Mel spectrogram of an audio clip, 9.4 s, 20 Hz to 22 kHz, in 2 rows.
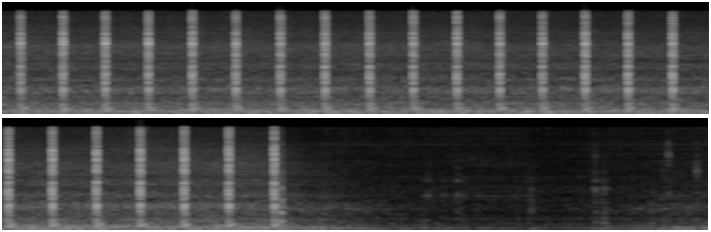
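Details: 2013 Chrysler 200, parked: loud, sharp, evenly spaced clicking about 3–4 per second from behind the glovebox near the cabin air filter, then quiet; happens constantly even when sitting; cause unknown.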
